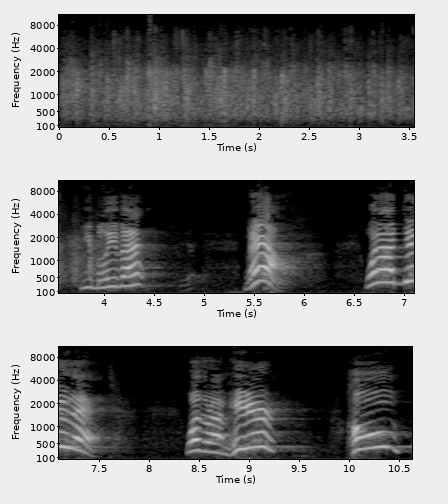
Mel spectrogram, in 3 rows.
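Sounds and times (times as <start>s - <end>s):
audience applause: 0.0s - 4.2s
speech: 3.8s - 4.5s, 5.4s - 5.8s, 6.6s - 7.6s, 8.4s - 9.4s, 10.0s - 10.6s.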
